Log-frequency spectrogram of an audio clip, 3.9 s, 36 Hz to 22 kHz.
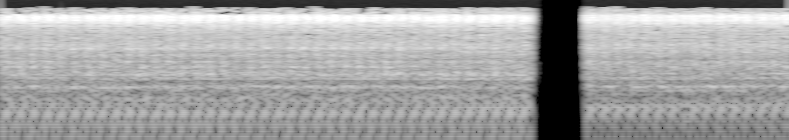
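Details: Vespa Matic scooter that suddenly died and would not start, now running after repair, 14.6 V with the engine on, horn working: even, steady idle pulse of a few hundred per minute with no misses or stumbles; smooth, stable running.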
